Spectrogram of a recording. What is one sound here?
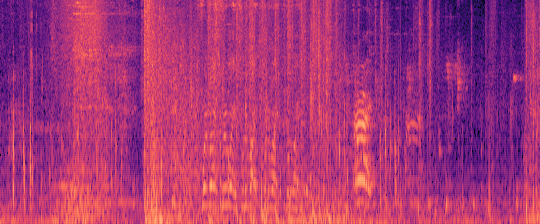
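Wooden and brick walls snap into place with quick clacks.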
